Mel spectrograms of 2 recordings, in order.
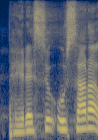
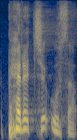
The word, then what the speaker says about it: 페레츠 우사: 본문 8절에 여호와께서 우사를 치심으로 다윗이 분하여 그곳을 베레스 우사라 부르니 그 이름이 오늘까지 이르렀다 했습니다. 베레스 우사라는 장소를 이름지었습니다. 원문에 더 가까운 발음은 페레츠 우사인데요.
